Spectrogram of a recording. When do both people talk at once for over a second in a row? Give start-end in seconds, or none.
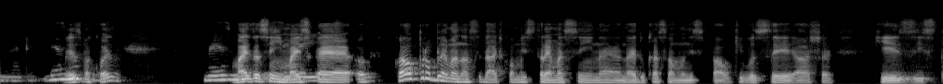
2.3-3.5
